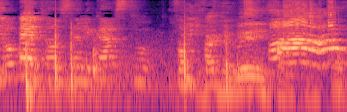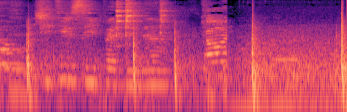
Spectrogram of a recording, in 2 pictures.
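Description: Adults talk and laugh nearby.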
